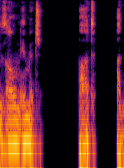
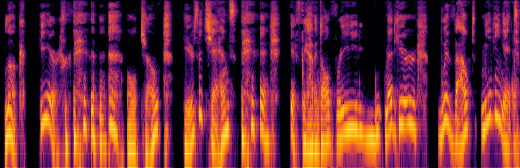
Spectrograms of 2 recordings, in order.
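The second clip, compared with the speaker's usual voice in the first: laughing charwoman; 7 semitones higher than usual. A narrator's reading. Charwoman laughing to old Joe.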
